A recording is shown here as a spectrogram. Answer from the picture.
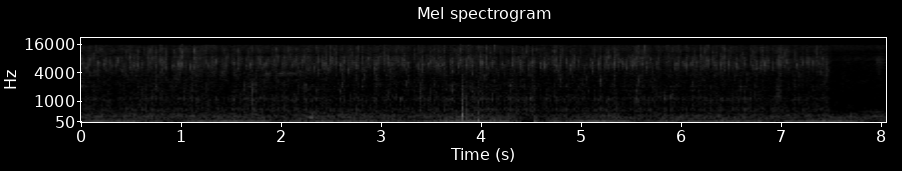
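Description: Faint bubbling of egg and potato curry simmering in an aluminium pot, over a steady low rumble, with a small click about four seconds in.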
